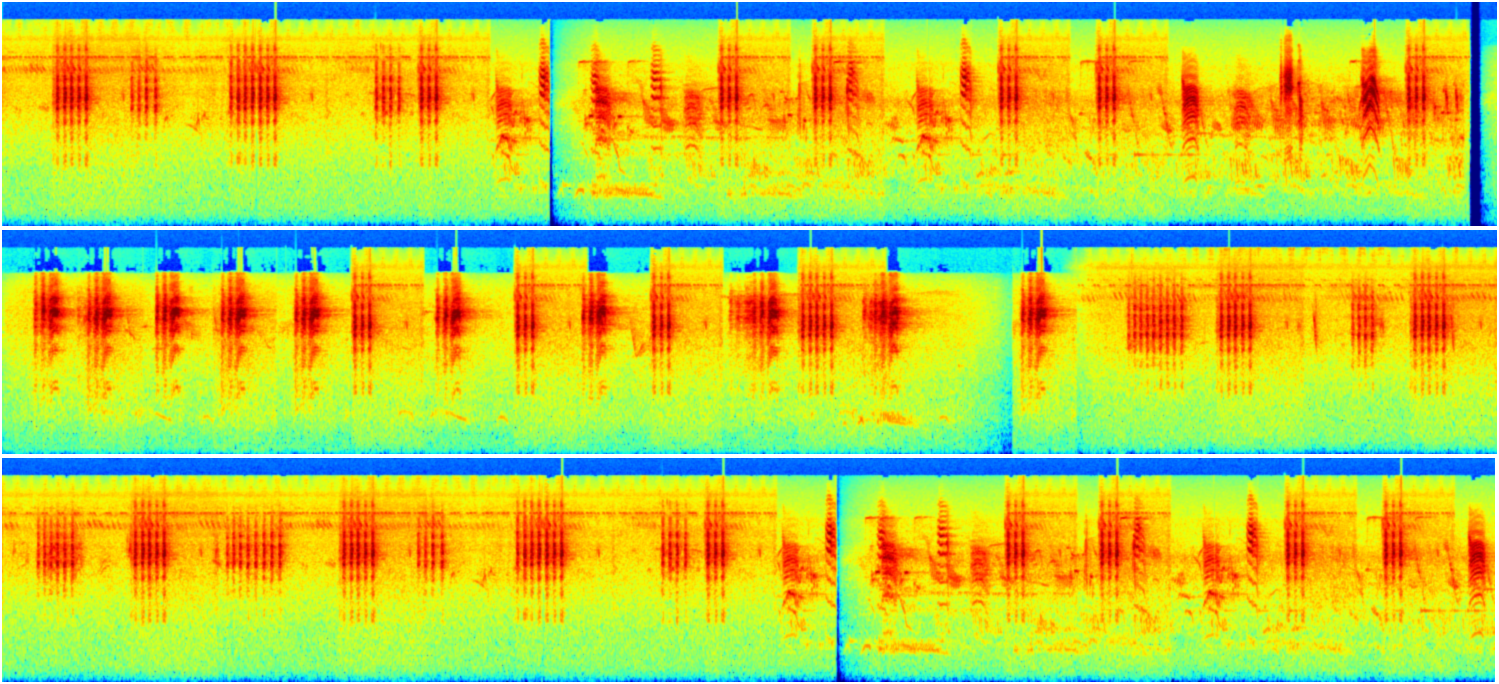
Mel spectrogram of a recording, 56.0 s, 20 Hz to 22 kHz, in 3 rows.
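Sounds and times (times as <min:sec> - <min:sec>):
bird harsh chattering song: 0:45.6 - 0:56.0.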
